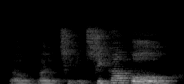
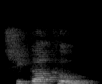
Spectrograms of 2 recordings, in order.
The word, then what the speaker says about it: Chicago: That is, as usual, you know, we all non-native speakers stressing the first syllable. Chicago. The lady couldn't follow, then saw the ticket, then understood. Oh, I see. You want to go to that boarding gate bound for Chicago. Chicago. She stresses the second syllable.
